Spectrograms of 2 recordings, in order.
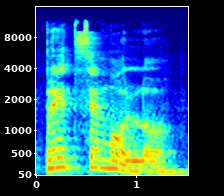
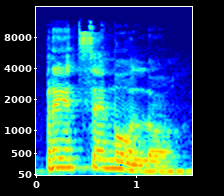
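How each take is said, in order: No difference in how they are said.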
